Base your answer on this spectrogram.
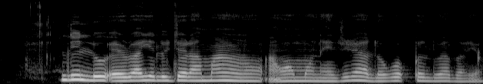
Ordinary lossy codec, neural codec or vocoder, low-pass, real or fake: none; none; 19.8 kHz; real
